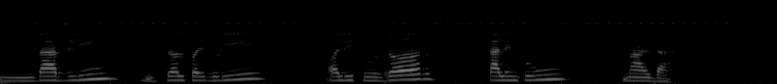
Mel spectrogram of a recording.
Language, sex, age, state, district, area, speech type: Nepali, female, 30-45, West Bengal, Darjeeling, rural, spontaneous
